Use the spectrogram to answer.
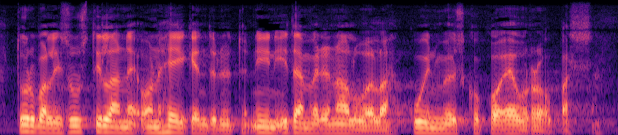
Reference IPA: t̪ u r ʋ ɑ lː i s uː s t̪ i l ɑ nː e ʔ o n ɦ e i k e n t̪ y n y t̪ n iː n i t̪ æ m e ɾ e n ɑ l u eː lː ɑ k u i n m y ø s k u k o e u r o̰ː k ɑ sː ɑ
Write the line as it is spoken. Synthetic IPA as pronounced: t̪ u r ʋ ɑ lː i s uː s t̪ i l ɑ nː e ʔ o n ɦ e i k e n t̪ y n y t̪ n iː n i t̪ æ m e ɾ e n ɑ l u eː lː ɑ k u i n m y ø s k o k o e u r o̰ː p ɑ sː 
